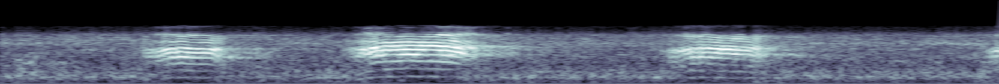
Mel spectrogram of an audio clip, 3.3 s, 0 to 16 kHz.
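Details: Torresian crows calling to each other on 8 February 2012 give three harsh, nasal caws about a second apart, the middle one longest and loudest, over a quiet background.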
